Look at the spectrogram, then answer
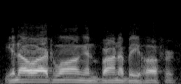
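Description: An actor playing a calm, firm frontier marshal in a 1950s radio drama. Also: male voice, low-pitched, a little fast, dull audio, natural voice. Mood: stern. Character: steady, stern frontier marshal.

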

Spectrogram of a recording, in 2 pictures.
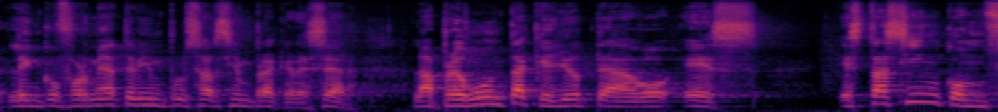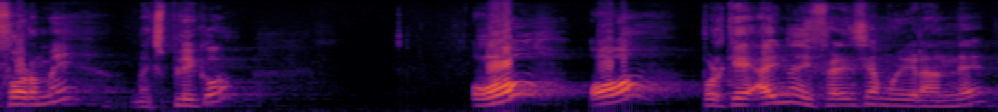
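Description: A man's voice: on the high side, a little mellow. A man giving a motivational talk, emphatic and repeating key words, often asking if he is understood. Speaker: motivational speaker.

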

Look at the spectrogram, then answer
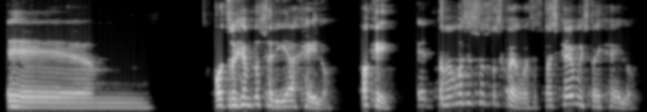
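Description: Brief: young guy, slightly high voice, rambling gamer chat with slang. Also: normal speed. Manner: animated, rambling with restarts and slang. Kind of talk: casual gaming chat.

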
